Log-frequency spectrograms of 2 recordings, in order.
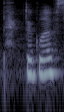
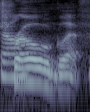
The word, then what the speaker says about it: petroglyph: So it's petroglyph. Yeah, it's petroglyph. T-R-O, not T-A.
